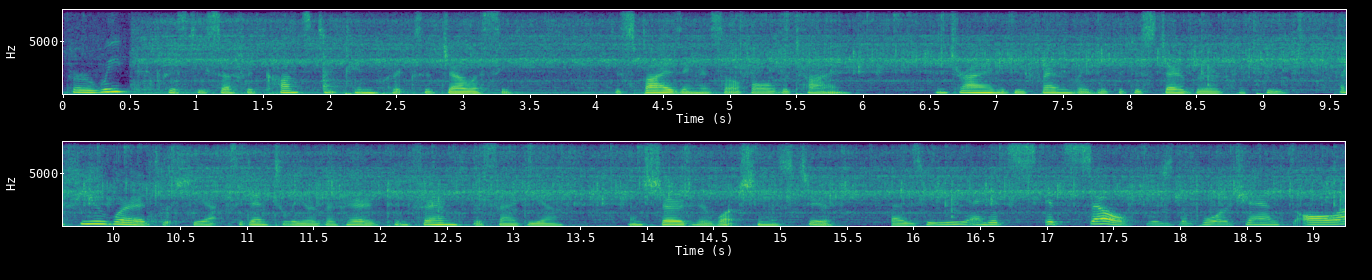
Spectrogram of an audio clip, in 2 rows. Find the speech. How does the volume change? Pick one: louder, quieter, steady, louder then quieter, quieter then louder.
steady.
